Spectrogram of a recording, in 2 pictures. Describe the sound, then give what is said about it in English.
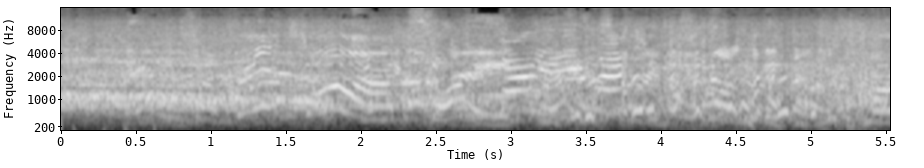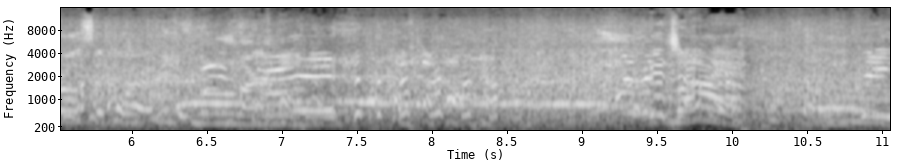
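A loud, dense crowd cheers and shouts throughout, with overlapping voices and occasional whoops rising above the steady roar of the audience. “Give us a round of Let's applause.”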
